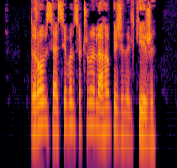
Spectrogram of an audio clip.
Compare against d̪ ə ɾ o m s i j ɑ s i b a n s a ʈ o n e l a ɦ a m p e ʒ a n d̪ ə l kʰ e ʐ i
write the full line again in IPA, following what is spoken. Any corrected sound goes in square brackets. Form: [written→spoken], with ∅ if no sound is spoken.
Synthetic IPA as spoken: d̪ ə ɾ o m s i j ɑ s i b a n s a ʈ [o→u] n [e→a] l [a→ɑ] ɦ a m p e ʒ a n d̪ ə l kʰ e ʐ i

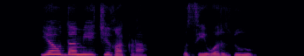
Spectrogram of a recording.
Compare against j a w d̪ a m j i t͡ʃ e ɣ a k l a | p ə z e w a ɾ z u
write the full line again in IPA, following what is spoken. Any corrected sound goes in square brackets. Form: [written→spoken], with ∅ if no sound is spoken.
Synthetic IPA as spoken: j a w d̪ a m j [i→e] t͡ʃ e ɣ a k [l→ɽ] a | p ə [z→s] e w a ɾ z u

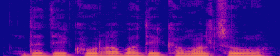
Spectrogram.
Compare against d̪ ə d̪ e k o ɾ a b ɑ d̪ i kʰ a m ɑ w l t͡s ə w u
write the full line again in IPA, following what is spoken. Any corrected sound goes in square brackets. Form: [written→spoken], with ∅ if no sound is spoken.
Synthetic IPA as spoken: d̪ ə d̪ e [k→kʰ] o ɾ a b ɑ d̪ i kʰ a m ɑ [w→∅] l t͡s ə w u

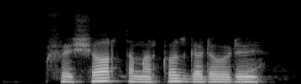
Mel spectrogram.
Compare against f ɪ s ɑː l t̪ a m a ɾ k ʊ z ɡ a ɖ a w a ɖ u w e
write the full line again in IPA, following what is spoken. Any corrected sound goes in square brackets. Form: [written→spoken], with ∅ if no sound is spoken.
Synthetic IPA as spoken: f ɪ [s→ʃ] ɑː [l→ɾ] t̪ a m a ɾ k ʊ z ɡ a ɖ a w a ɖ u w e

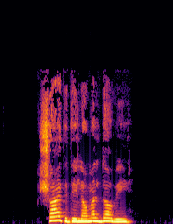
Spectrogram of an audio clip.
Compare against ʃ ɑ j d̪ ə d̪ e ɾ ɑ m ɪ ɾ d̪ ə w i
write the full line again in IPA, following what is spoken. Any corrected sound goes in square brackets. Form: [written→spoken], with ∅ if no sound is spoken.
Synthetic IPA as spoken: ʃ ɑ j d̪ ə d̪ e [ɾ→l] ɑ m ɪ [ɾ→l] d̪ [ə→ɑ] w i

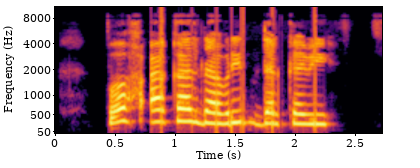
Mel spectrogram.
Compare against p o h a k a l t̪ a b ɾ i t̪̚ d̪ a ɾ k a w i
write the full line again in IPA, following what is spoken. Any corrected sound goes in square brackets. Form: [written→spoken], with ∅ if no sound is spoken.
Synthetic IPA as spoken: p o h a k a l [t̪→d̪] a [b→w] ɾ i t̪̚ d̪ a ɾ k a w i

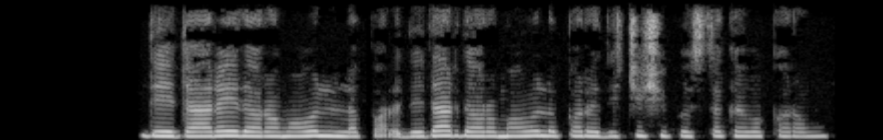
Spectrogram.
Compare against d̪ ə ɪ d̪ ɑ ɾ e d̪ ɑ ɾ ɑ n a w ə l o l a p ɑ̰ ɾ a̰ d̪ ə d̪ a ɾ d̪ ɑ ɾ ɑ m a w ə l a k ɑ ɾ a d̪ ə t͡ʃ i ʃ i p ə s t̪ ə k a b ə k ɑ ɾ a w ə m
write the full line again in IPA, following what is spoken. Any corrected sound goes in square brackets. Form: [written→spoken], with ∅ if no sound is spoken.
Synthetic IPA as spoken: d̪ ə ɪ d̪ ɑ ɾ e d̪ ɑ ɾ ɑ [n→m] a w ə l o l a p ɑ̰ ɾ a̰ d̪ ə d̪ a ɾ d̪ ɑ ɾ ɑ m a w ə l a [k→p] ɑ ɾ a d̪ ə t͡ʃ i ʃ i p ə s t̪ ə k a [b→w] ə k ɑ ɾ a w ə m

